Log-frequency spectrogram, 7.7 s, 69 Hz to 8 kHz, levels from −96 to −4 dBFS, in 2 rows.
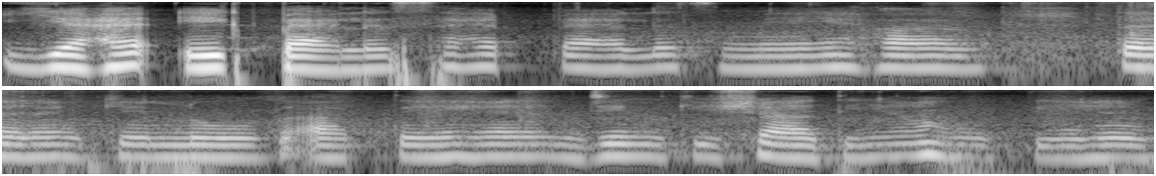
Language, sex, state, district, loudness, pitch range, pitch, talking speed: Hindi, female, Punjab, Fazilka, -21 LUFS, 180-195 Hz, 185 Hz, 125 wpm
